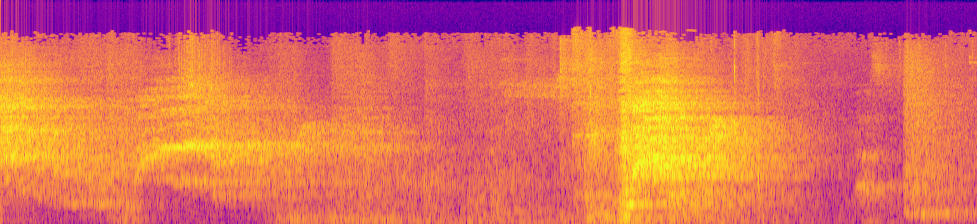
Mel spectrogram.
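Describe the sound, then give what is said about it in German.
A horse neighs and whinnies loudly, with snorting and a few thuds mixed in, while other sounds of movement fill the background, at a horse insemination station in Schweiganger, Germany, where a stallion sniffs a Haflinger mare. “Trotzdem beruhigt Maike das Pferd, während der Hengst erst einmal eine ordentliche Nase voll Stutenduft nimmt.”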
